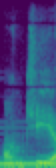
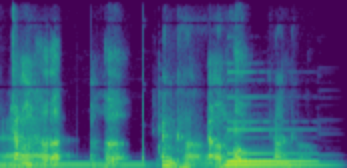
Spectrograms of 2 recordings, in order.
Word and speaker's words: Zheng He: The famous Admiral Hong Chi, I think was his name, if I'm correctly pronouncing it. No, Zheng He. Zheng He, okay.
